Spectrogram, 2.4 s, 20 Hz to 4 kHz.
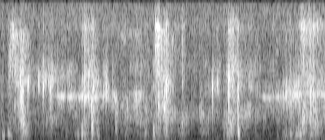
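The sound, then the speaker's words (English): A 30-year-old retired draft mare walks slowly on a hill, its hooves clip-clopping in a steady, unhurried rhythm of about five distinct strikes, moderately loud. “A horse here on the hill.”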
